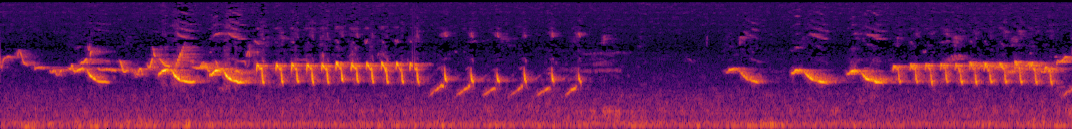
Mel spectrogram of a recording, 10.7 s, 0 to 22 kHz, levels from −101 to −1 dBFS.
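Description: At 4.08 to 4.14 s there are chunks out of order: one 20 ms block was delivered two blocks late, so it plays after the two that should follow it. Nothing is missing, but the 60 ms stretch comes out briefly jumbled. On the waveform, three hard joins appear as sudden jumps in level or phase; the spectrogram shows matching thin vertical broadband lines at each seam.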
